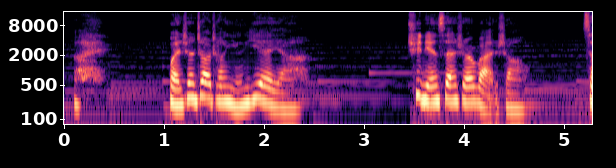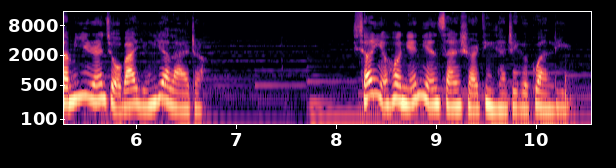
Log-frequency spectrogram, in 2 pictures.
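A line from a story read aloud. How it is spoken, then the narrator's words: Sighing. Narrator (Chinese): 秦岑叹口气道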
